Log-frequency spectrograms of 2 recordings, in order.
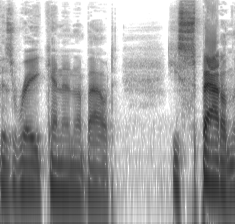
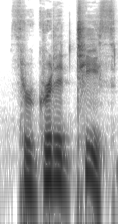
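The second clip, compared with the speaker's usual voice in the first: ordinary delivery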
